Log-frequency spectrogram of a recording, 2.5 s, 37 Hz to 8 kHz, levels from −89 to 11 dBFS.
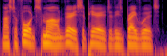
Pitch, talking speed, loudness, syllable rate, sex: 115 Hz, 215 wpm, -16 LUFS, 6.8 syllables/s, male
